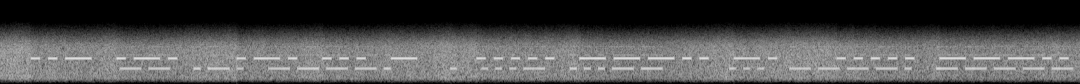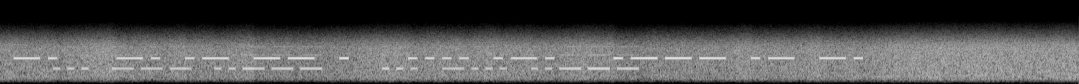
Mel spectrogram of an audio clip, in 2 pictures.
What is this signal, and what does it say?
Morse code, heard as two keyed tones, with radio static. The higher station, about 14 wpm, 1270 Hz: UR RST 58N 58N NAME HR JAN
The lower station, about 17 wpm, 740 Hz: MR9 EV3 S90 SO2 SB2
